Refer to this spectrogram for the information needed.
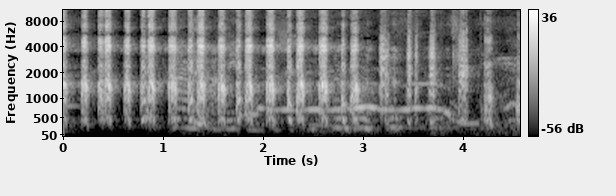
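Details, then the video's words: Two-year-old chukar partridge kept for hunting in Norak, Tajikistan: a steady series of sharp chuck notes repeated roughly twice a second, gaining pace, with faint low voices in the background. "Кабки шикори"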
